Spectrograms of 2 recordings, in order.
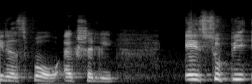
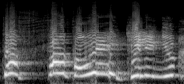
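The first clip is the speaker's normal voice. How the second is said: much higher, laughing disbelief; incredulous retelling; 10 semitones higher, 3 dB louder than usual. Retold or imitated. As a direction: squeal the protest in amused shock. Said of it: "I'm like".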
